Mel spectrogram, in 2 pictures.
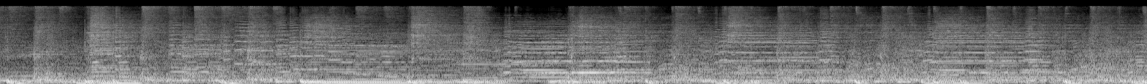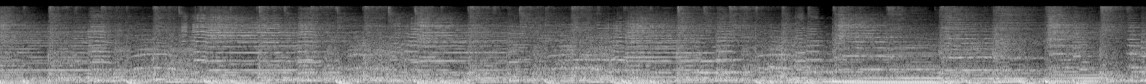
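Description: Live band: a trumpet playing a lead melody in held and moving notes over electric guitar and drums.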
